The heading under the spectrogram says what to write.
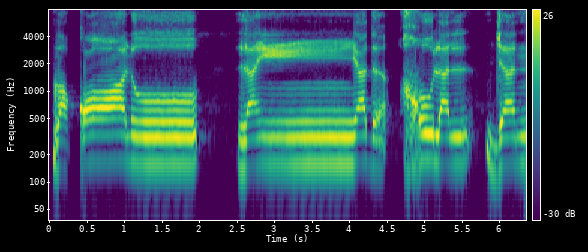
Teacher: خا حروف مستعلیہ میں سے ہے، پر پڑھا جائے گا، دال حروف قلقلہ میں سے ہے، یہاں پہ قلقلہ ہوگا، اور جب لام کو یا سے کنیکٹ کریں گے تو یہاں پہ ادغام یرملون کا غنہ ہوگا، ایک الف کی مقدار۔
